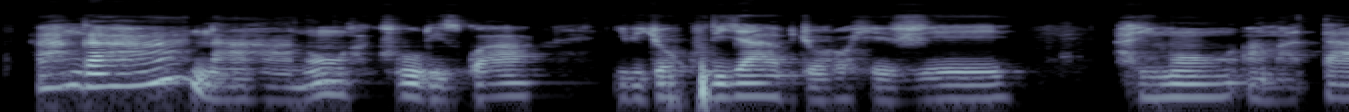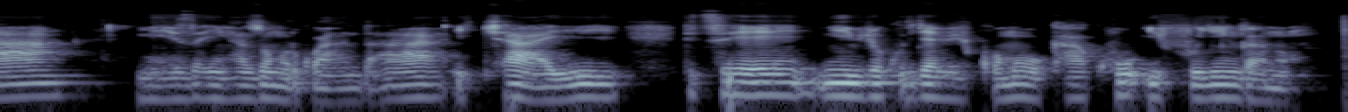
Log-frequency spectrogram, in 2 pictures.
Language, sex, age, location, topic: Kinyarwanda, male, 18-24, Kigali, finance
